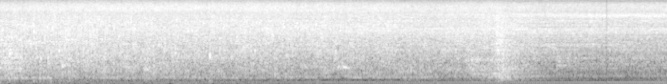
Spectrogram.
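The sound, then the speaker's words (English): A steady, loud hiss of escaping steam or air from a leaking pipe runs unbroken throughout, with a low hum beneath it and a brief soft knock near the end. “Oh, there's a leak somewhere. Must be a leak in the system.”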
